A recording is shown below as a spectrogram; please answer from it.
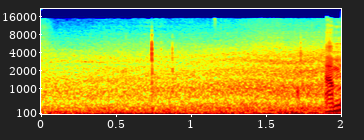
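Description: A car driving up the street and passing close by, its engine and tyre noise growing louder toward the end over a steady low rumble.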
